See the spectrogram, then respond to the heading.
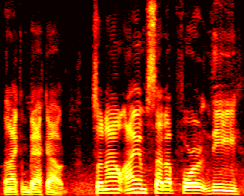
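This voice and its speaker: A man's voice: mid-range voice, expressive, moderate pace. A man giving a casual, plain-spoken, step-by-step product tutorial as a video host. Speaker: ham radio video host. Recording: clear background noise.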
